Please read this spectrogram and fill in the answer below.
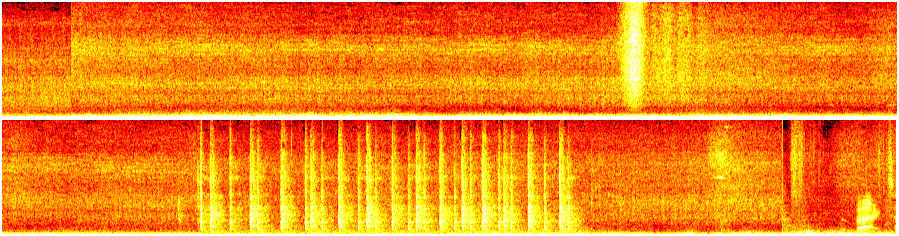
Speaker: tailgate's a little bit stiff, that's what's making all that noise. It's been stiff ever since we bought it, but have a look at that, it doesn't want to go back down.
